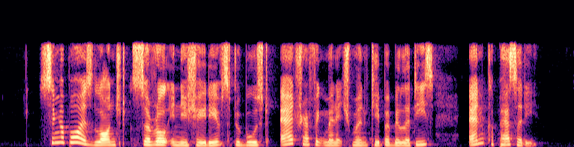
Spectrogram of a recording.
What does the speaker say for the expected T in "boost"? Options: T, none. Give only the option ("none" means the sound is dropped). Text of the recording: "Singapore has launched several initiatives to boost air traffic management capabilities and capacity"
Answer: T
